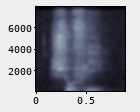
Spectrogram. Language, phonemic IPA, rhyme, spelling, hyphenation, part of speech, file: Dutch, /ˈsu.fi/, -ufi, soefi, soe‧fi, noun, Nl-soefi.ogg
- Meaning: Sufi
